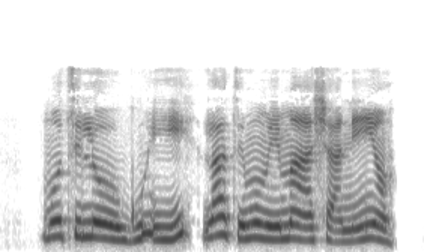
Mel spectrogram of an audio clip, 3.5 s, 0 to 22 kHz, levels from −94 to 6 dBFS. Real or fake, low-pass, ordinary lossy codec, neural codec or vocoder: real; 7.2 kHz; MP3, 48 kbps; none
